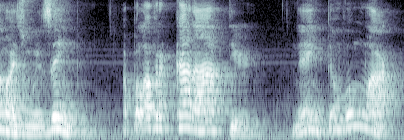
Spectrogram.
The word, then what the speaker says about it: caráter: A palavra caráter, né? Então vamos lá. Caráter é paroxítona, a penúltima sílaba é forte.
